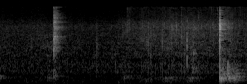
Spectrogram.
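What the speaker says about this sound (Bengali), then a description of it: "রসুন বাটা দিয়ে আবারও ভালো করে নাড়বো।" Onions fried to light brown with half a spoon of garlic paste are stirred in a pan. Soft, quiet scraping and sizzling, with two sharp utensil clicks against the pan, about two seconds apart.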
